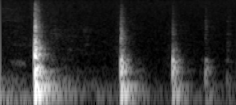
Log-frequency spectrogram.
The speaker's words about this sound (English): This causes the door to stick in the frame. What do I do about that? Hit door! Kick door! Throw the goddamn apple at the goddamn door!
